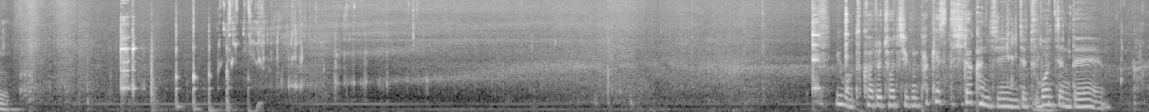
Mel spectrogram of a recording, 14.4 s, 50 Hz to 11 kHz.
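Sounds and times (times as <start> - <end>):
speech: 0.0 - 0.4, 10.5 - 14.0
beer pouring into a glass: 2.7 - 8.1, 10.3 - 13.5.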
